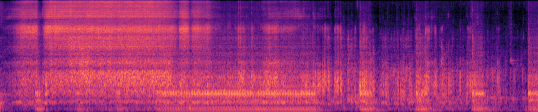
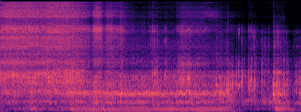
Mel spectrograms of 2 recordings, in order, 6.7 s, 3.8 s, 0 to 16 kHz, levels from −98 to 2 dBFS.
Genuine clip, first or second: first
